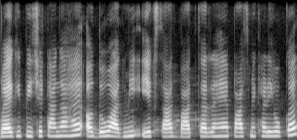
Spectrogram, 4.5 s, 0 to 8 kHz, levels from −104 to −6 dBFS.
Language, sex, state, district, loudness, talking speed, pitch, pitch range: Hindi, female, Haryana, Charkhi Dadri, -18 LUFS, 240 wpm, 250 Hz, 240-260 Hz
